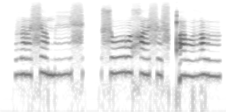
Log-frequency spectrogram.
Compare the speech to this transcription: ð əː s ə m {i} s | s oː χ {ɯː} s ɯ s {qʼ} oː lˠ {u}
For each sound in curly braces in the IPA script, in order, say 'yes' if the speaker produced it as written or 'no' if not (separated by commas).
no, no, yes, no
